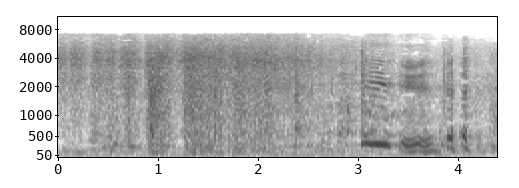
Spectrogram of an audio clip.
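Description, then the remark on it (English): A popcorn popper being shaken sizzles with a steady, rustling hiss for several seconds, the popcorn too old to pop, its noise thinning as a voice speaks briefly over it near the end. “I'm not putting the stuff in these poppers anymore.”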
